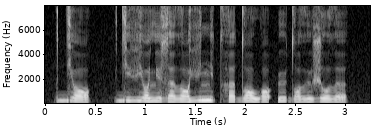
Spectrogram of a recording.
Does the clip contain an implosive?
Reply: no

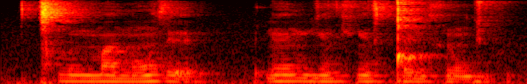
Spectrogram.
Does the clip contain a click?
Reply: yes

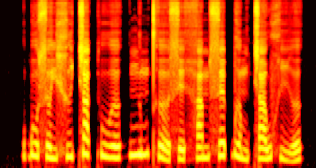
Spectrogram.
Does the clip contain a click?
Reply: no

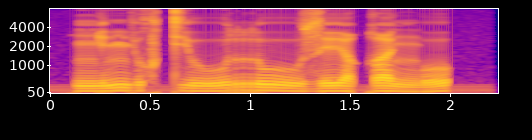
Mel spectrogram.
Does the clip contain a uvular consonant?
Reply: yes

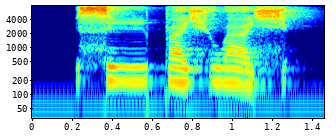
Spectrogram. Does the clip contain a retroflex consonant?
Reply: no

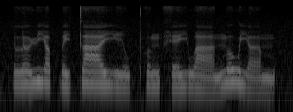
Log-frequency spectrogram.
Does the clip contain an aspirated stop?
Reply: yes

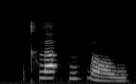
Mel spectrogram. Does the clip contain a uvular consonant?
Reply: no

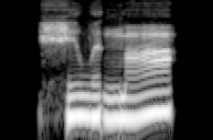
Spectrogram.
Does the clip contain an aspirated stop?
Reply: no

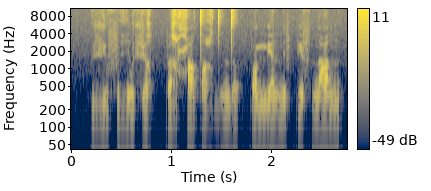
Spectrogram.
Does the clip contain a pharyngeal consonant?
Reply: yes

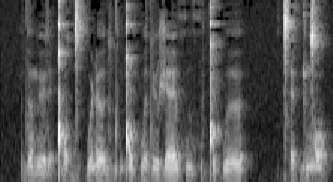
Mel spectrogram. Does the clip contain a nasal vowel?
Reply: no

